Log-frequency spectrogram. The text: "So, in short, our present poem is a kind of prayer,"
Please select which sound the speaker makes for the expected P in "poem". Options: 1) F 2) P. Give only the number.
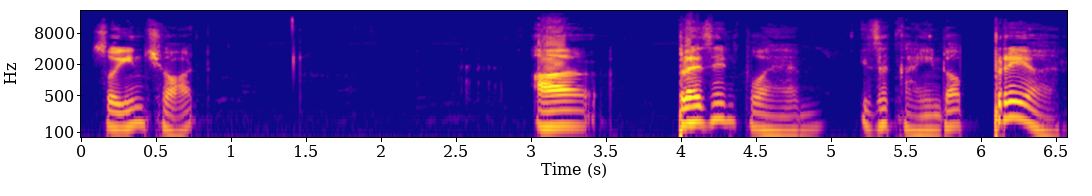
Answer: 1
